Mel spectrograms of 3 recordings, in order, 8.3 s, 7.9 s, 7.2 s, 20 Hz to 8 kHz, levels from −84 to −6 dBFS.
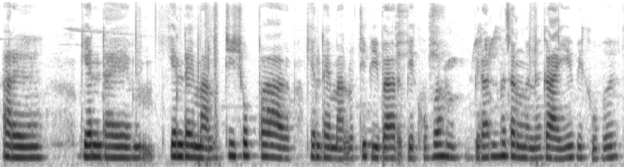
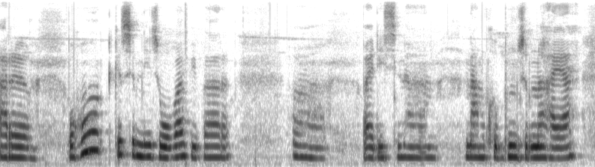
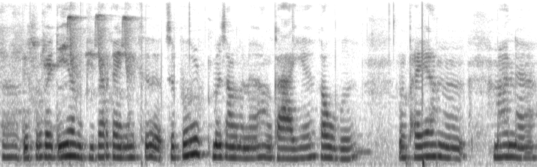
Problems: none marked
